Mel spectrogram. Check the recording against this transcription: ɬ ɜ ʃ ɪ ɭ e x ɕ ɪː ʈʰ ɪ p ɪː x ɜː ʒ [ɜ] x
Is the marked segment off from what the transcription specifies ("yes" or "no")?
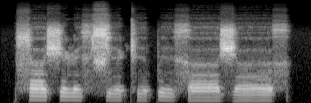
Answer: yes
